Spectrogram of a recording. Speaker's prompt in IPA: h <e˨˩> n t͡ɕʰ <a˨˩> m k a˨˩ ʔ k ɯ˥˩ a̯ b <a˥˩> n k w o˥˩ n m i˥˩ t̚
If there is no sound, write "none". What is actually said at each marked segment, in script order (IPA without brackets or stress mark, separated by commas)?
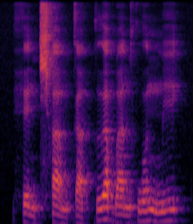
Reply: e˨˩, a˨˩, a˧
